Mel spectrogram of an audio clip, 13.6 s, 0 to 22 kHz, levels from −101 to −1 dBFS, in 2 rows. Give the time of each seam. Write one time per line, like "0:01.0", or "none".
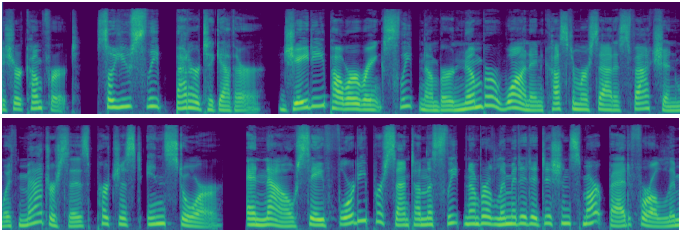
none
